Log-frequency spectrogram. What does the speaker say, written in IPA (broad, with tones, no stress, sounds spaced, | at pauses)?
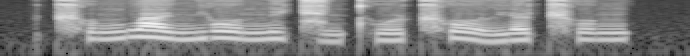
ʈ͡ʂʰ ʊ˧˥ ŋ w a˥˧ ɪ̯ n̪ j o˥˧ ʊ̯ n̪ i˥˩ t͡ɕ y˩ n t̪ʰ u˧˥ ʈ͡ʂʰ o˥˩ ʊ̯ l j ɛ˥ ʈ͡ʂʰ ʊ˥ ŋ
